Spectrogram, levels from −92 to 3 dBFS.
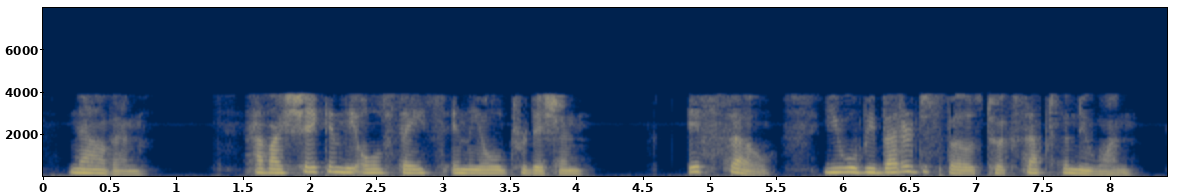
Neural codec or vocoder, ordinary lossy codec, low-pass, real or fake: none; AAC, 16 kbps; 7.2 kHz; real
